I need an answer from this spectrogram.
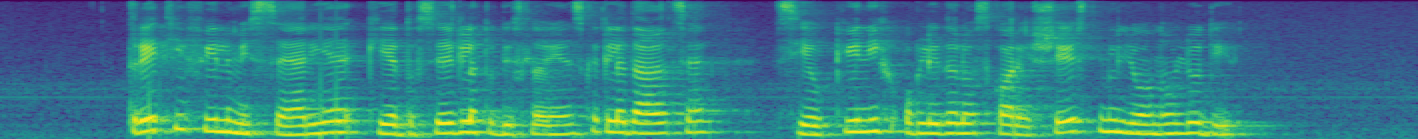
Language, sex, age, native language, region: Slovenian, female, 30-49, Slovenian, Central Slovenia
